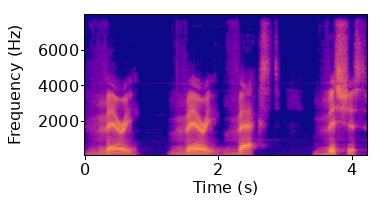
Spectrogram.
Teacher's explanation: in your throat as you're voicing let air flow out steadily you should feel the vibration on your lip from the voiced air passing through · the V sound is voiced and frictional, meaning it relies on a steady flow of air and vibration of the vocal cords. It's similar to the F sound, except that the F is voiceless.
